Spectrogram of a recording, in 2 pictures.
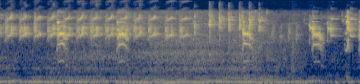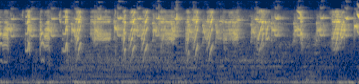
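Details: Long-tailed shrike from a bird-training recording: a long varied medley of chirps, twitters and whistles, sparse at first and then quickening into a dense chatter, with low hum underneath.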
